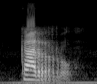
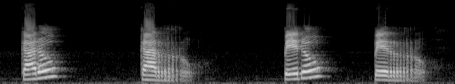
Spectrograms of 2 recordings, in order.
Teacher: con el sonido fuerte rebota toca varias veces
